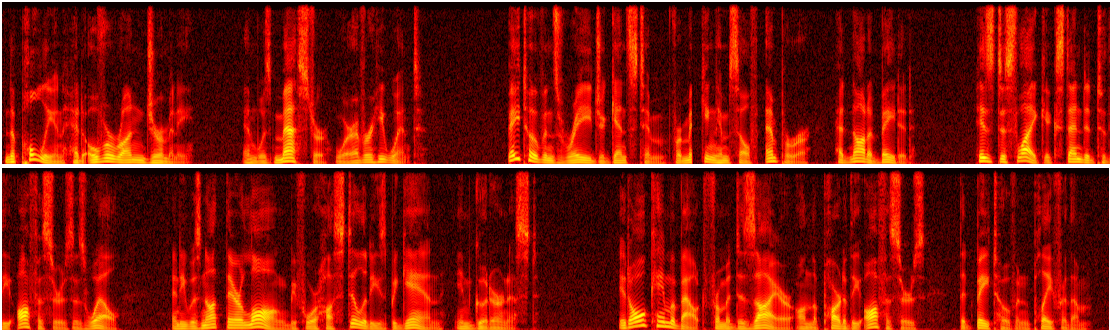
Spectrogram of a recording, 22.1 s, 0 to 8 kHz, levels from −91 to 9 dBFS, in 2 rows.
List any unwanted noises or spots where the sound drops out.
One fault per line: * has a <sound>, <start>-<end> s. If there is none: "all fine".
* has a dropout, 6.9-7.0 s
